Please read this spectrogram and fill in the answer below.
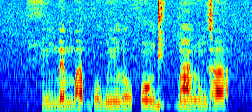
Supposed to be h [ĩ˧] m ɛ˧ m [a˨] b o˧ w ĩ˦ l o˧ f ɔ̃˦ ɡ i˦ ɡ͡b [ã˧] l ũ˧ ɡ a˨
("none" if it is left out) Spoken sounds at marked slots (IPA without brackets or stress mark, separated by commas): ĩ˧, a˨, ã˦˨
